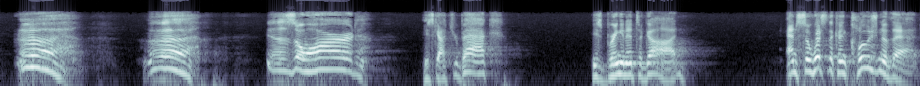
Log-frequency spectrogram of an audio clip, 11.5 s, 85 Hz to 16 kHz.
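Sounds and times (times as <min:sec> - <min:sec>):
person groaning: 0:00.2 - 0:01.0, 0:01.8 - 0:02.6
speech: 0:03.5 - 0:04.7, 0:05.3 - 0:06.4, 0:07.4 - 0:08.6, 0:09.8 - 0:11.4.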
